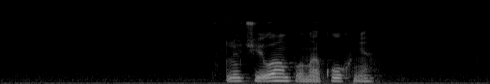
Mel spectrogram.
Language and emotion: Russian, sad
